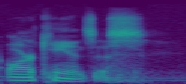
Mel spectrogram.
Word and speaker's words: Arkansas: Moving on, Liberty and Arkansas. – It's pronounced Arkansas.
